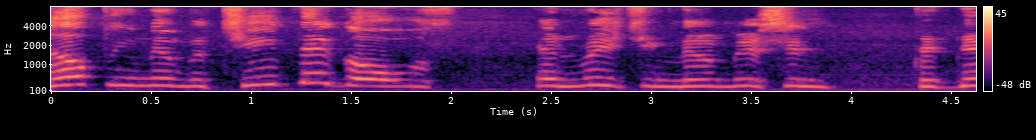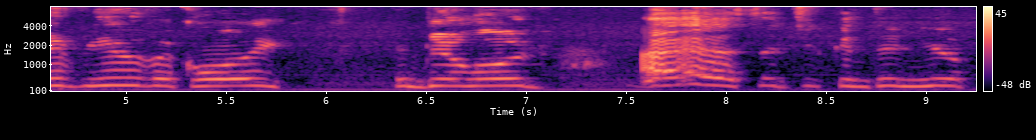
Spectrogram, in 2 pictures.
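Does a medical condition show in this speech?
Yes: cerebral palsy; from birth.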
